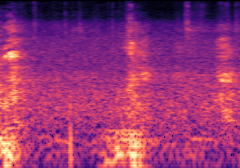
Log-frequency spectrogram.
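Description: Two dogs play-fighting, with short growls: one right at the start and another brief, lower one a little over a second in.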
